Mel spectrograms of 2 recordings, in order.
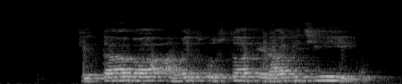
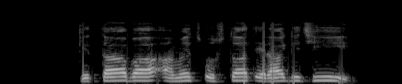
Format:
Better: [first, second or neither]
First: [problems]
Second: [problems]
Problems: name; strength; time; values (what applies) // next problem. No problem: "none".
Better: second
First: noise reduction (neural separator model SepFormer DNS4)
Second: none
